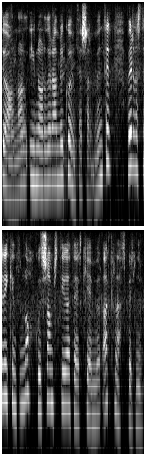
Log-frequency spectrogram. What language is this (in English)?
Icelandic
